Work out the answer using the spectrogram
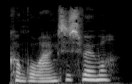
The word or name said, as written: konkurrencesvømmer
